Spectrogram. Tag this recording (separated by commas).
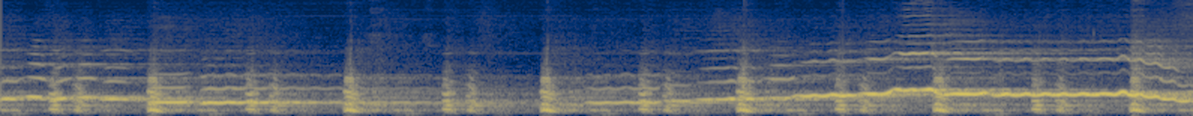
playing theremin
